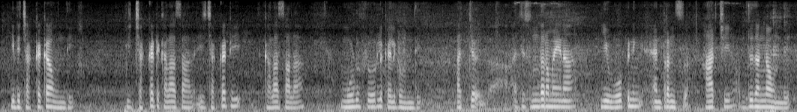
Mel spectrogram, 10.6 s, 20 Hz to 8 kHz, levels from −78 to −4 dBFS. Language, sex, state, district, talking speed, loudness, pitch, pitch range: Telugu, male, Telangana, Nalgonda, 125 wpm, -20 LUFS, 160 Hz, 145-170 Hz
